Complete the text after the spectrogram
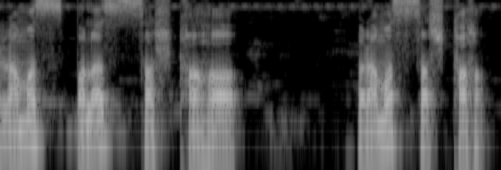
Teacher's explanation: सकार का सकार के साथ मूर्धन्य सकार के साथ योग होने के कारण दंत सकार को मूर्धन्य सकार हो गया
